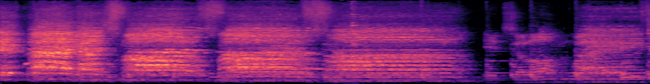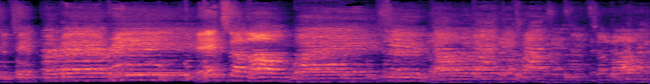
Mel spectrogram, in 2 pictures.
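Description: A roomful of voices singing a music-hall chorus together, with a brief dip about six seconds in.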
